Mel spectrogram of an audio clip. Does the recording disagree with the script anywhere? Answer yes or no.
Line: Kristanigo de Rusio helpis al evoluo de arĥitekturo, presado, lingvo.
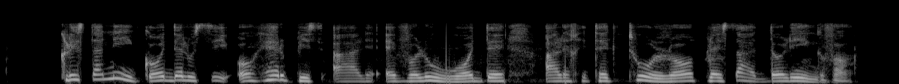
no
